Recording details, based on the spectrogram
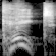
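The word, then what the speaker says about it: Khaite: It's called Kate, but it's spelled K-H-A-I-T-E, which in fact means long hair in Greek.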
